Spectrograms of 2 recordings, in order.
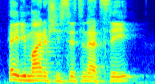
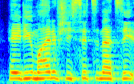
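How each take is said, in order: First: It sounds even and neutral, neither hard nor pleading. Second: It sounds pleading and seeking approval.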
